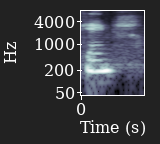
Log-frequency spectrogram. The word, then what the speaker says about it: Kean: Leslie Kean, uh K E A N, but I think it's pronounced Kane.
